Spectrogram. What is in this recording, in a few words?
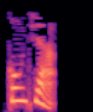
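"Gōng jià", Chinese; Tu vung nghi phep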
